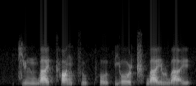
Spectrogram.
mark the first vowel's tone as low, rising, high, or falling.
high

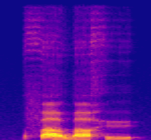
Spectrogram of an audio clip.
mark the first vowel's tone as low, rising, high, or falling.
falling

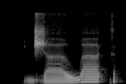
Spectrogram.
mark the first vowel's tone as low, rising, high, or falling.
low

